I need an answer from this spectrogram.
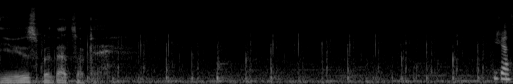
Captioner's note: footsteps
